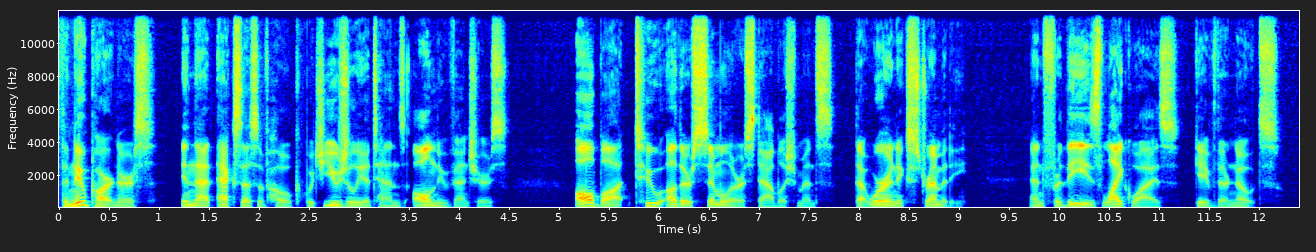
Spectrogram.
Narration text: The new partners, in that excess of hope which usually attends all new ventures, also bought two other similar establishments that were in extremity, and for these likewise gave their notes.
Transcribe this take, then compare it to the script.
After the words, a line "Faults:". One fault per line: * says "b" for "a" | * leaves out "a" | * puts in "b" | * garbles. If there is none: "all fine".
The new partners, in that excess of hope which usually attends all new ventures, all bought two other similar establishments that were in extremity, and for these likewise gave their notes.
Faults:
* says "all" for "also"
